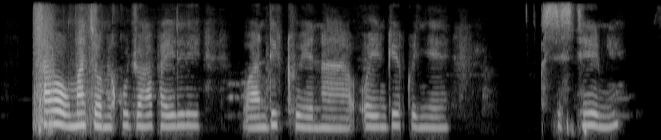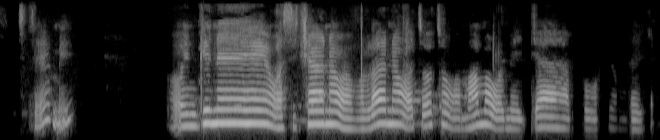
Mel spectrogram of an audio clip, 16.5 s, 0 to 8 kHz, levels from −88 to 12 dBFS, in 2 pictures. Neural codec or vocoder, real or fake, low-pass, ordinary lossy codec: none; real; 7.2 kHz; AAC, 32 kbps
